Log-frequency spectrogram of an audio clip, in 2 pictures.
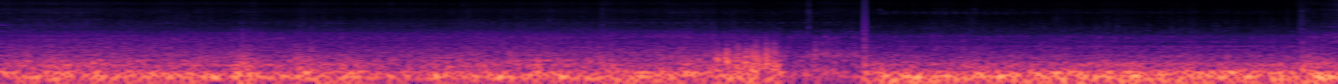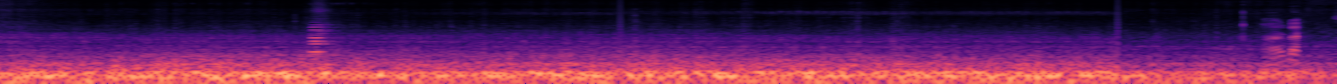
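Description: Car driving, heard from inside the cabin: a steady low rumble of engine and road noise, broken briefly about six seconds in. A short high toot sounds about halfway through.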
